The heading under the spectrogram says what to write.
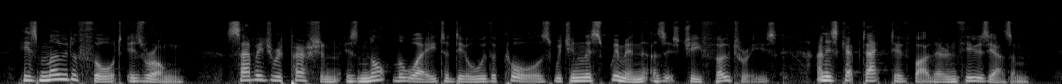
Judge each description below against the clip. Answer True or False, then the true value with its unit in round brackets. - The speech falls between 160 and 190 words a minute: True (175 wpm)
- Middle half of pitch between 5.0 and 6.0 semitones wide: True (5.3 semitones)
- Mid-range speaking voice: True (145 Hz)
